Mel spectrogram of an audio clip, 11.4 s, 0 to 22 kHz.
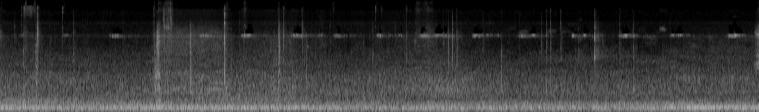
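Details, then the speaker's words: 2010 Silverado rolling slowly, thin high squeak from rear right wheel, consistent with wheel turning but comes and goes, stops when brakes applied; drum shoes still have plenty of wear. "Just say as I roll slowly when you can hear it. It seems consistent with the wheel turning, but it comes and goes."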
